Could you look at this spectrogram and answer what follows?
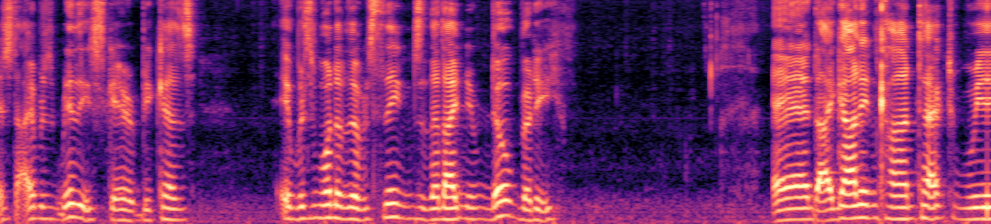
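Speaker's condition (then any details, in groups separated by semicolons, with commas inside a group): Cerebral palsy; cerebral palsy, wheelchair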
